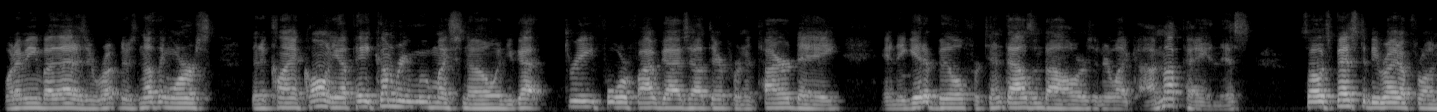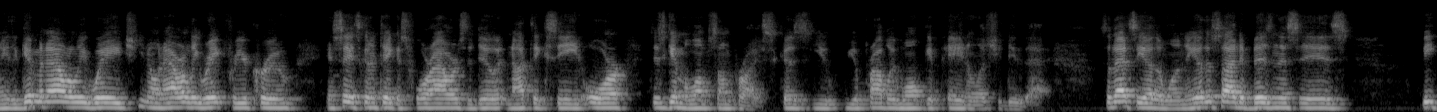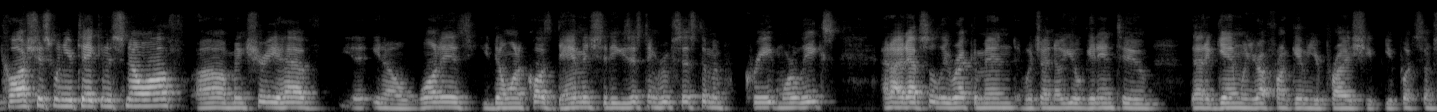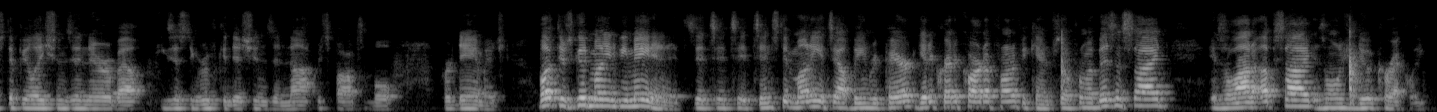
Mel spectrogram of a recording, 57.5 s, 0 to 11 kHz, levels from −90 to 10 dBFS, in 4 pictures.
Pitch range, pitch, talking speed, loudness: 125-150 Hz, 140 Hz, 235 wpm, -28 LUFS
